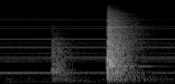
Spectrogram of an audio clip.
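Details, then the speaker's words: Advantage Lift during first full run to the top after final assembly, before lock adjustment: two separate metallic lock clacks about half a second apart over steady power-unit motor hum, as locks click through each hole unsynchronized; lock cables still need adjusting. "You'll hear the locks clicking as it's going up through each one of the holes. At this point, we have not adjusted them, so they're not clicking all at the same time."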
